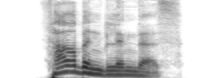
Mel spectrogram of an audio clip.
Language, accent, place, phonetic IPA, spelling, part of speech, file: German, Germany, Berlin, [ˈfaʁbn̩ˌblɪndəs], farbenblindes, adjective, De-farbenblindes.ogg
- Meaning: strong/mixed nominative/accusative neuter singular of farbenblind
